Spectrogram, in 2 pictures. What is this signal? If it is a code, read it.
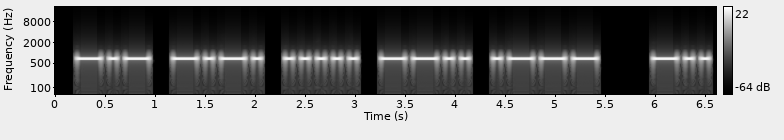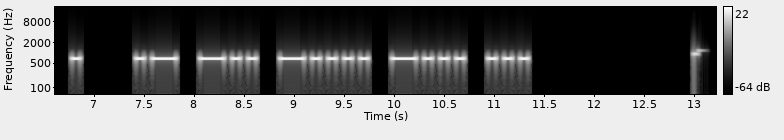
Morse code, heard as a keyed tone, about 15 wpm, 700 Hz. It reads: KC5ZJ DE AD6BS
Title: USA Callsign DE Callsign - 5 Characters - 15wpm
